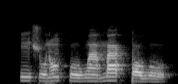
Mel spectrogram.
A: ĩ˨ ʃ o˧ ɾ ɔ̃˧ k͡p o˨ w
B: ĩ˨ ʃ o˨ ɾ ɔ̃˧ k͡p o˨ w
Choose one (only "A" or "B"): B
